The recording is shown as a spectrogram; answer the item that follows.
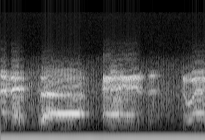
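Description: Unintelligible voices coming through a radio receiver, thin and wavering in a few short bursts: distant stations received over long-distance skip.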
